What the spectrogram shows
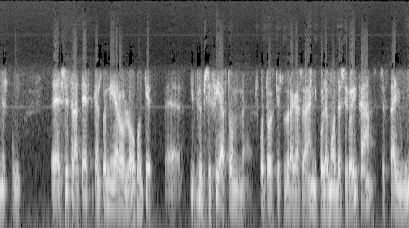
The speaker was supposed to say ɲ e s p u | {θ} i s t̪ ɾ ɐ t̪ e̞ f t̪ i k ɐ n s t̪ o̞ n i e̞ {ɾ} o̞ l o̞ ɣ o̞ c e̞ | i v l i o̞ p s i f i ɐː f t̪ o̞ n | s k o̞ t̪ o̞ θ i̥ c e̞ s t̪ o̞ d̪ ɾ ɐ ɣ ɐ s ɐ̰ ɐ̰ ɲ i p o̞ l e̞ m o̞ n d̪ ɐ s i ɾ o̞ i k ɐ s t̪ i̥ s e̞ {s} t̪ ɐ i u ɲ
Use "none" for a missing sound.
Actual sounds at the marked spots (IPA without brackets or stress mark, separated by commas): s, ɾ, f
